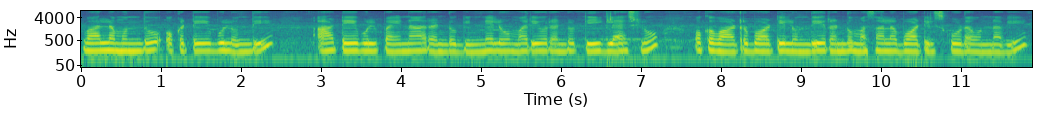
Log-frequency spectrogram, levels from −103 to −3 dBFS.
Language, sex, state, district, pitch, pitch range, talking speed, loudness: Telugu, female, Telangana, Mahabubabad, 185 Hz, 180-190 Hz, 115 wpm, -17 LUFS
